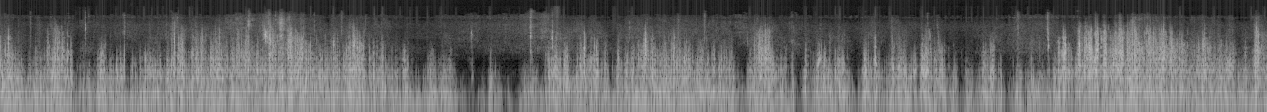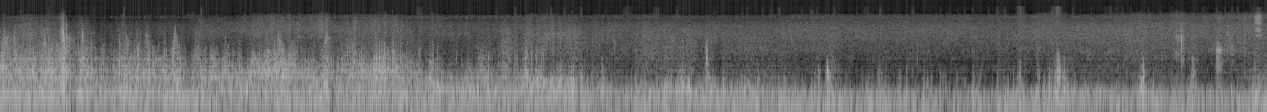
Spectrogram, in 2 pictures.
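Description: Wind buffeting the camera's microphone in gusts: a loud, low, uneven noise that drops away briefly about six seconds in and again a few times a little later.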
